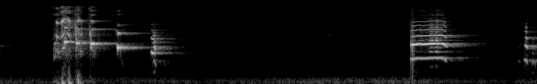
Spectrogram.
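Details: Bald eagle, a female resident raptor in Sitka, Alaska, vocalizing: thin, high, squeaky chattering calls in a quick falling series, then another burst after a pause and a short final note.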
